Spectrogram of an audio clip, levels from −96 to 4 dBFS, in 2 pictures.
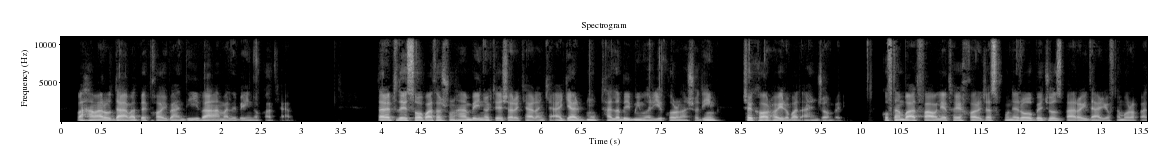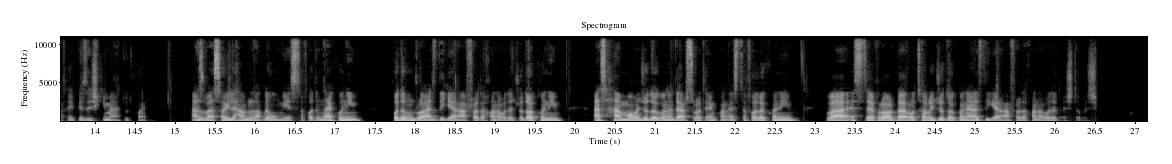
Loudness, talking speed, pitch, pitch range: -27 LUFS, 190 wpm, 95 Hz, 85-115 Hz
